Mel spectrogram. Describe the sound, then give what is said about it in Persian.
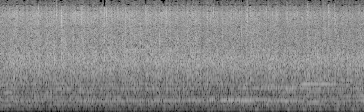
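Heydari clapping comes from a religious gathering: dense, steady hand claps from many people in unison, loud and continuous for the whole clip. “یک کف حیدری بزن، کف حیدری گفتم، دست بیاد بالا”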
